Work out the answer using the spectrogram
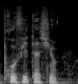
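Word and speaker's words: Pwofitasyon: Mais c'est profitation. – On prononce le R comme en français, ça s'écrit avec un W, ça s'écrit en créole en fait.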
